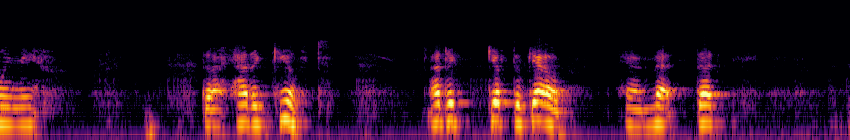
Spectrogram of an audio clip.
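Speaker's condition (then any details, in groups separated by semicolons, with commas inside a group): Cerebral palsy; heavily altered breathing patterns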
